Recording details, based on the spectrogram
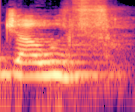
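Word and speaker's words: joules: Okay और इसी तरह हीट हम मेजर करते हैं, ये यूनिट है इसका GOULES, जाउल्स. Okay you will pronounce it एज जाउल्स और किलो जाउल्स.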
